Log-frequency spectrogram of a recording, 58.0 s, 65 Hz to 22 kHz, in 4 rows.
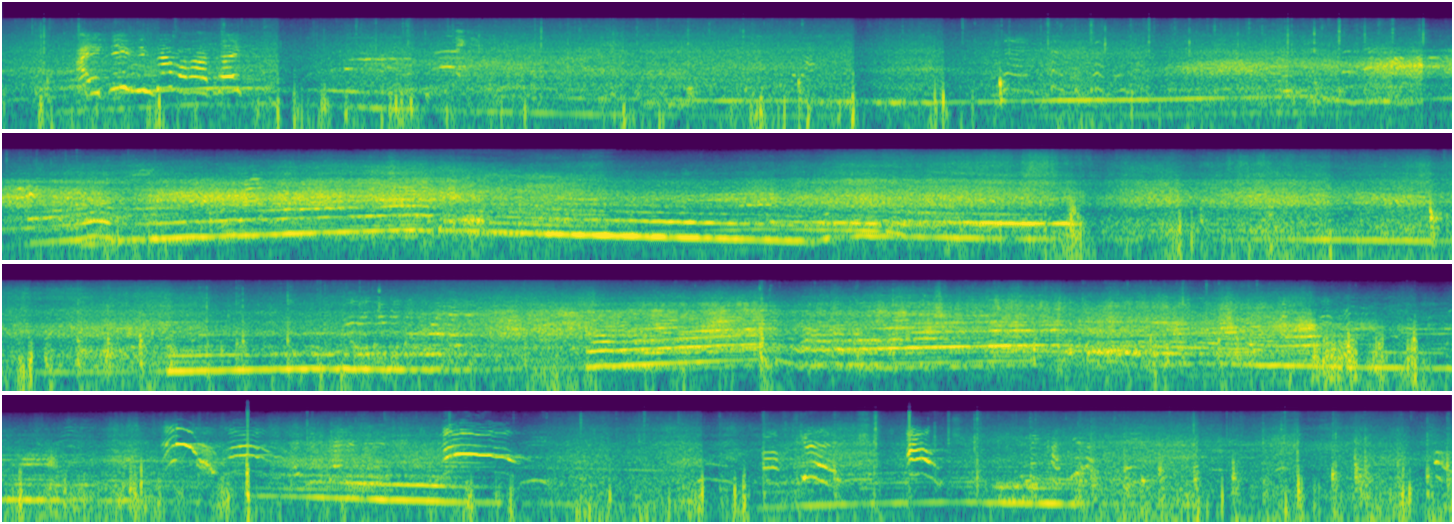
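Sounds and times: race car engines accelerating: 0.0s - 58.0s.

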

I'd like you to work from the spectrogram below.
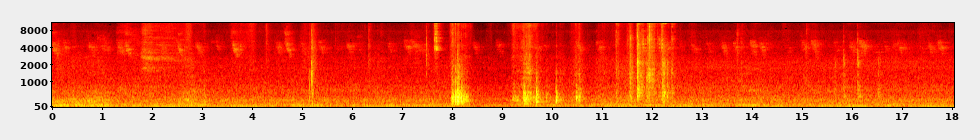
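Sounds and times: metal tools clattering: 11.3s - 12.6s.

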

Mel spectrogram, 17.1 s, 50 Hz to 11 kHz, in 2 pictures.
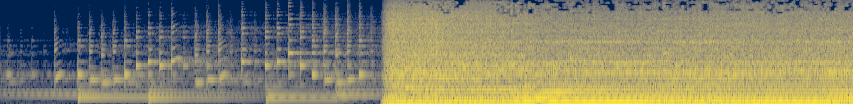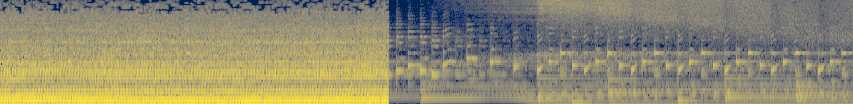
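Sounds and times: background music: 0.0s - 17.0s
outboard motor running: 3.8s - 12.4s.

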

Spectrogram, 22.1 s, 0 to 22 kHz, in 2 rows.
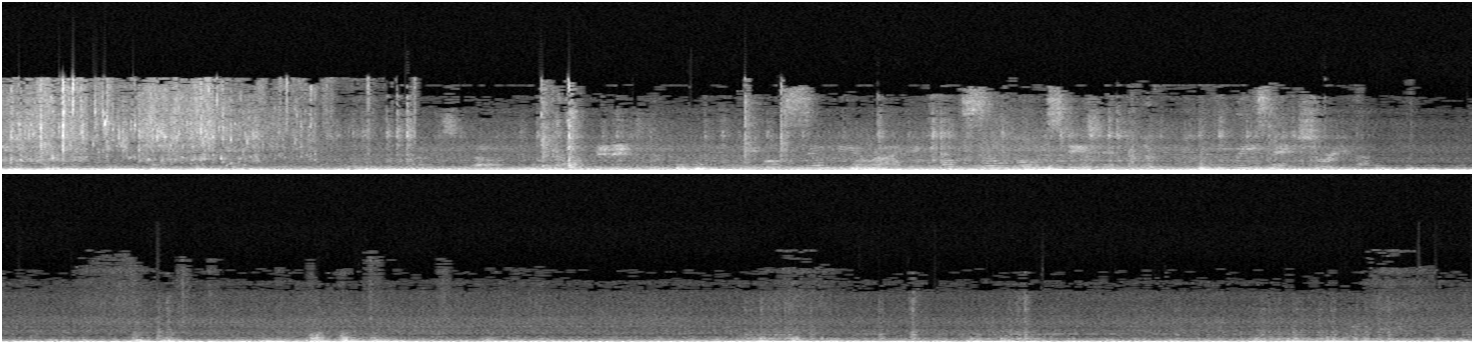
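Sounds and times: train rumbling at speed: 0.0s - 22.0s.

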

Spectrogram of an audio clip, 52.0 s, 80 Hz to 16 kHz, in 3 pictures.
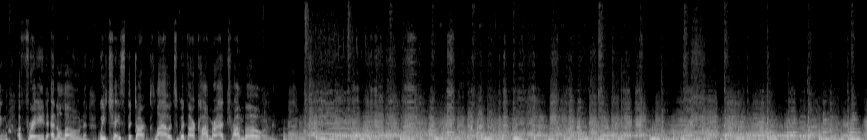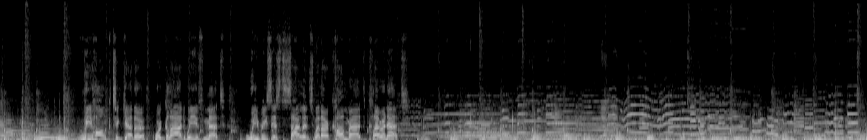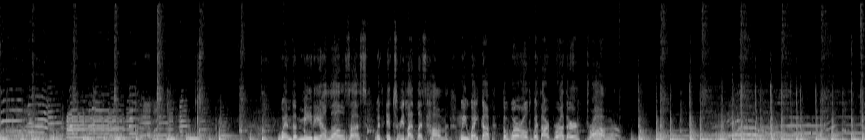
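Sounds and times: bass drum beat: 0.0s - 51.9s
brass band playing: 0.0s - 51.9s
sousaphone bass: 4.7s - 21.6s, 24.7s - 47.2s
trombones: 5.5s - 19.3s, 25.5s - 40.9s.

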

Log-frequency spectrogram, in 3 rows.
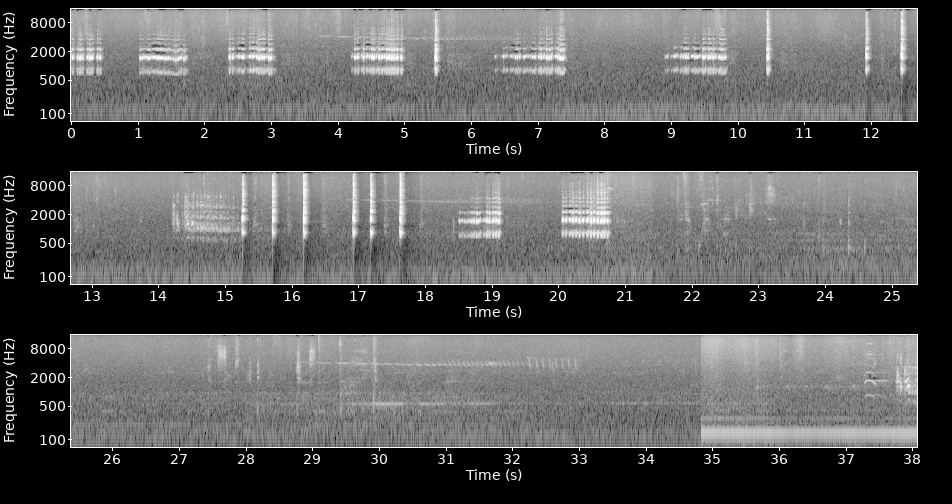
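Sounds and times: soft rough turkey call: 0.0s - 1.8s, 2.4s - 3.1s, 6.4s - 7.5s, 8.9s - 10.6s, 18.4s - 19.2s, 34.8s - 38.0s
turkeys gobbling: 0.0s - 1.8s, 2.4s - 3.1s, 4.2s - 5.6s, 6.4s - 7.5s, 8.9s - 10.6s, 11.9s - 12.6s, 14.2s - 16.3s, 16.9s - 17.8s, 18.4s - 19.2s, 20.0s - 20.8s, 36.0s - 38.0s.

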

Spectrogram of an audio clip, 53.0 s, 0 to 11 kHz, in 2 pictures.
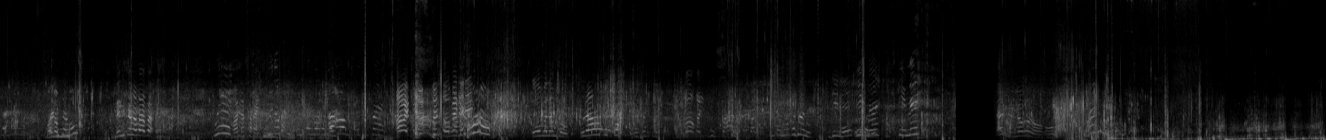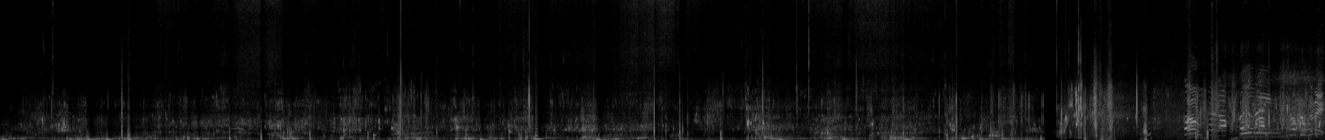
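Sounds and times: water sloshing and gurgling: 0.0s - 19.2s, 19.8s - 53.0s
low underwater thumps: 1.0s - 8.2s, 21.4s - 48.8s.

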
